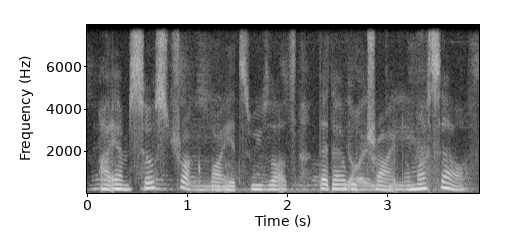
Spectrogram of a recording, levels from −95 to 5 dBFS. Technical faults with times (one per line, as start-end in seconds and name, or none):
0.00-3.93 echo with no canceller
